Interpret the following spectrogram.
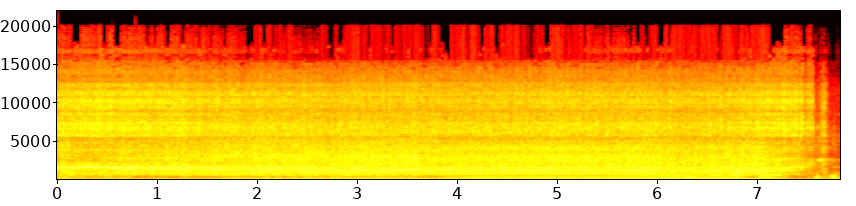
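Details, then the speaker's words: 1974 Ford Capri with 2.0 Pinto engine, sat under a tarp 15+ years, starting after mud wasp nests were dug out of the timing cover and cam timing reset: catches and runs evenly for several seconds under heavy hiss, then cuts off. Timing now correct. "fantastic dude well yes hey i i timed it right yeah yeah i mean it is pretty you know it's pretty simple dirt simple"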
